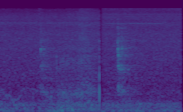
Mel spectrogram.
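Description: Faint ticking about once a second, with one slightly sharper click in the middle, over quiet room tone.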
